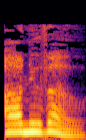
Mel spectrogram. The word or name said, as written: Art Nouveau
